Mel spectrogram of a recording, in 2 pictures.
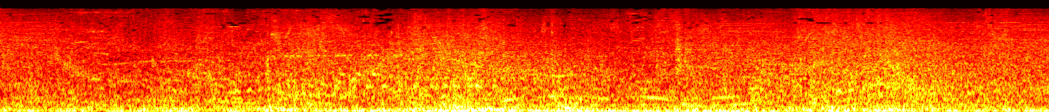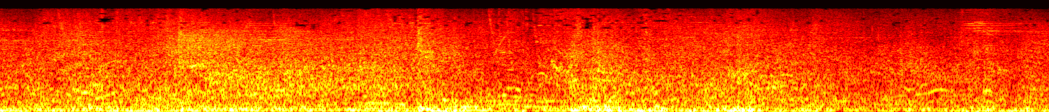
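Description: Magic blasts, whooshes and impacts crackle in a fast video game battle.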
